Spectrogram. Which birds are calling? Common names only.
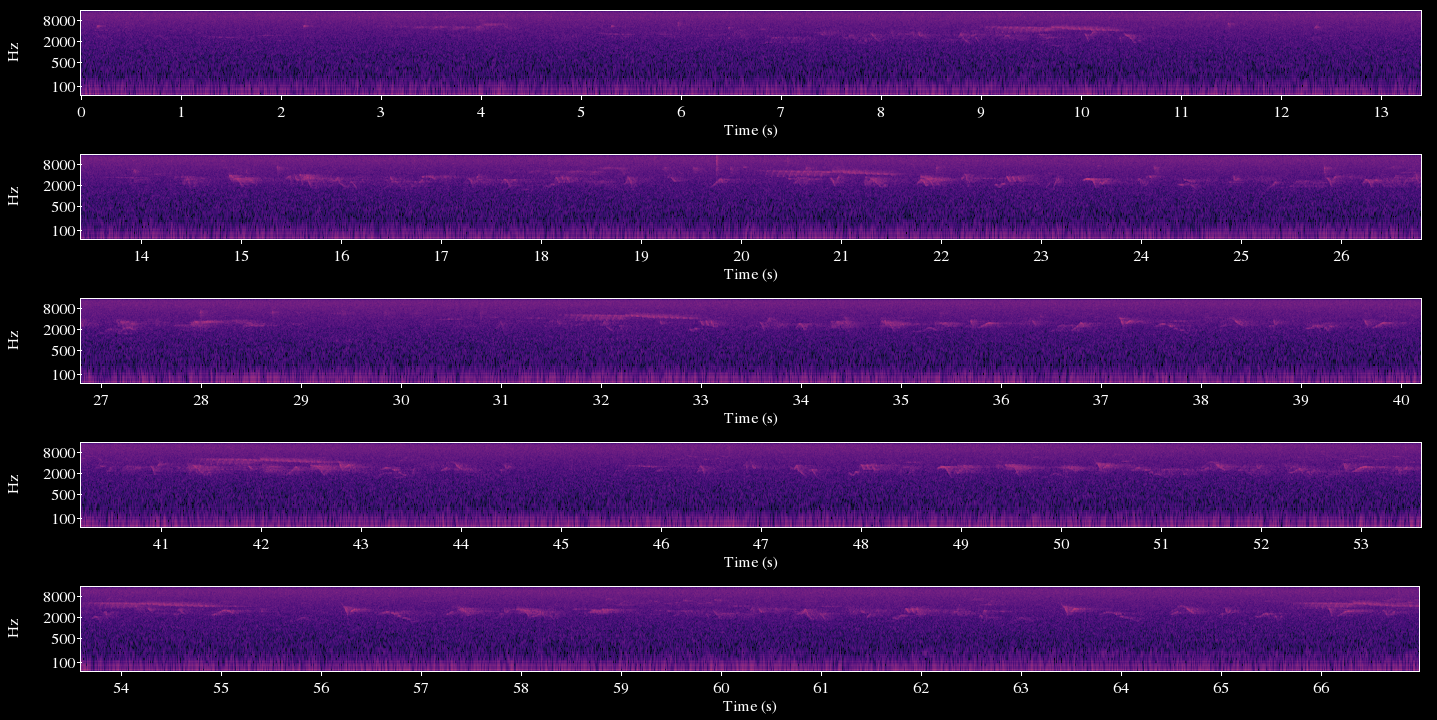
Hermit Warbler, American Robin, Orange-crowned Warbler, Western Tanager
